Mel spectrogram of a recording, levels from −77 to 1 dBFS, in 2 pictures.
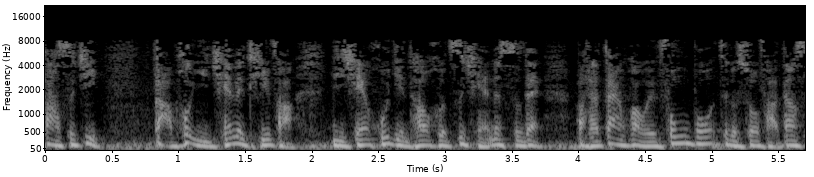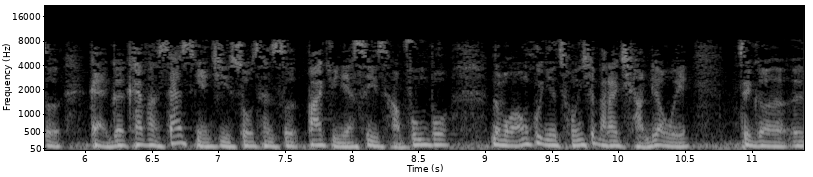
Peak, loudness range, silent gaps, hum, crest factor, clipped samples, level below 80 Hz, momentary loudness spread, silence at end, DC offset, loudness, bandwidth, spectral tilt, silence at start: -12 dBFS; 1 LU; none; none; 16 dB; under 0.1%; -48 dBFS; 5 LU; 0 s; under 0.1%; -29 LUFS; 8.8 kHz; -5 dB/octave; 0 s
